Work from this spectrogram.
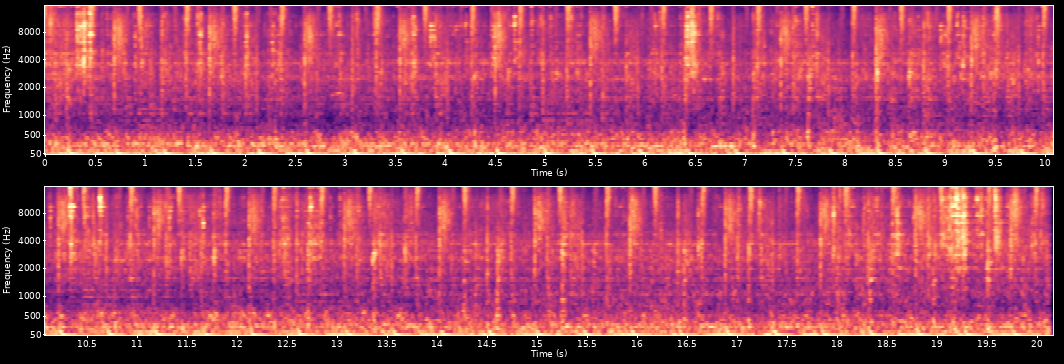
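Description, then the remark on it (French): A train from Mantes arrives along the rails at station platforms, rumbling steadily the whole stretch, loud, with a continuous low roar and faint rhythmic clatter of wheels, no voices present. “la marquise des Grandes Lignes, l'arrivée d'un train de Mantes avait animé les quais”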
